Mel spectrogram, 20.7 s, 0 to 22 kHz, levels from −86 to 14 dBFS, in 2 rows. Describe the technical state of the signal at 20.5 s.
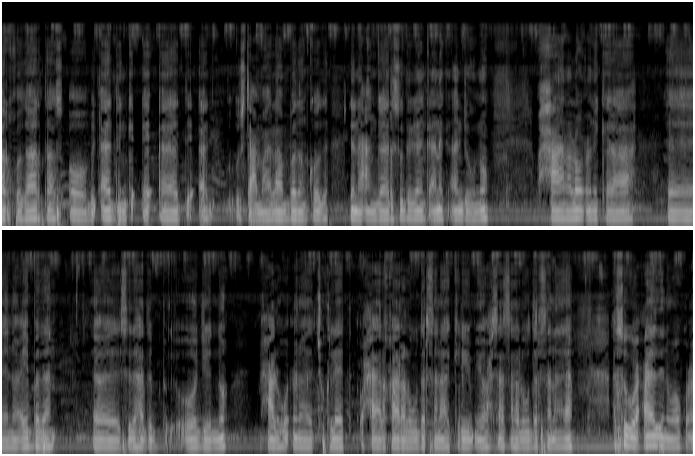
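HE-AAC compression affects the speech at 20.5 s, as it does throughout the clip. The treble is likely rebuilt by spectral band replication from copied lower bands, leaving plainly audible gritty, lispy s sounds, nothing above 14.9 kHz, and a sound that fits about 20 kbps.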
